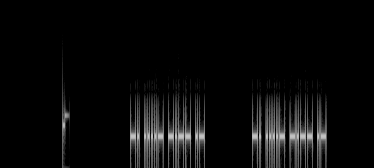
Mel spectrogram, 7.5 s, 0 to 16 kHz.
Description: Morse code, heard as a keyed tone, about 34 wpm, 700 Hz. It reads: N4YA N4YA
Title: Call Signs Repeated 3x - 35wpm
